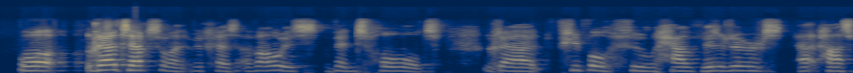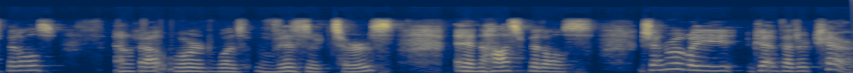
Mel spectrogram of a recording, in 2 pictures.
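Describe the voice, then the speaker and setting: This woman has an ordinary speaking voice, fairly high in pitch. Her pitch variation is ordinary. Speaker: author and speaker, show host. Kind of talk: interview host talk.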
